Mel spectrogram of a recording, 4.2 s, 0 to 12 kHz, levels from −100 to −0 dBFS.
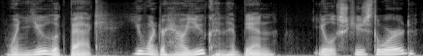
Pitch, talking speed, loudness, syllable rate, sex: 120 Hz, 215 wpm, -18 LUFS, 5.2 syllables/s, male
